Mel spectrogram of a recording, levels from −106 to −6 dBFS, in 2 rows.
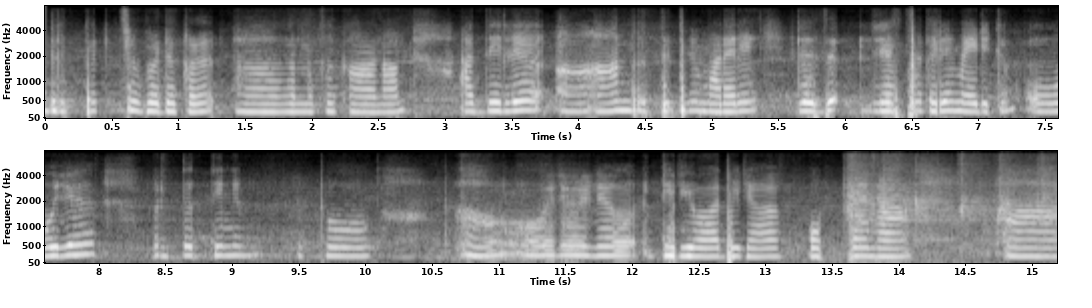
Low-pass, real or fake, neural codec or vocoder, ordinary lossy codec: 7.2 kHz; fake; codec, 32 kHz, 1.9 kbps, SNAC; none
